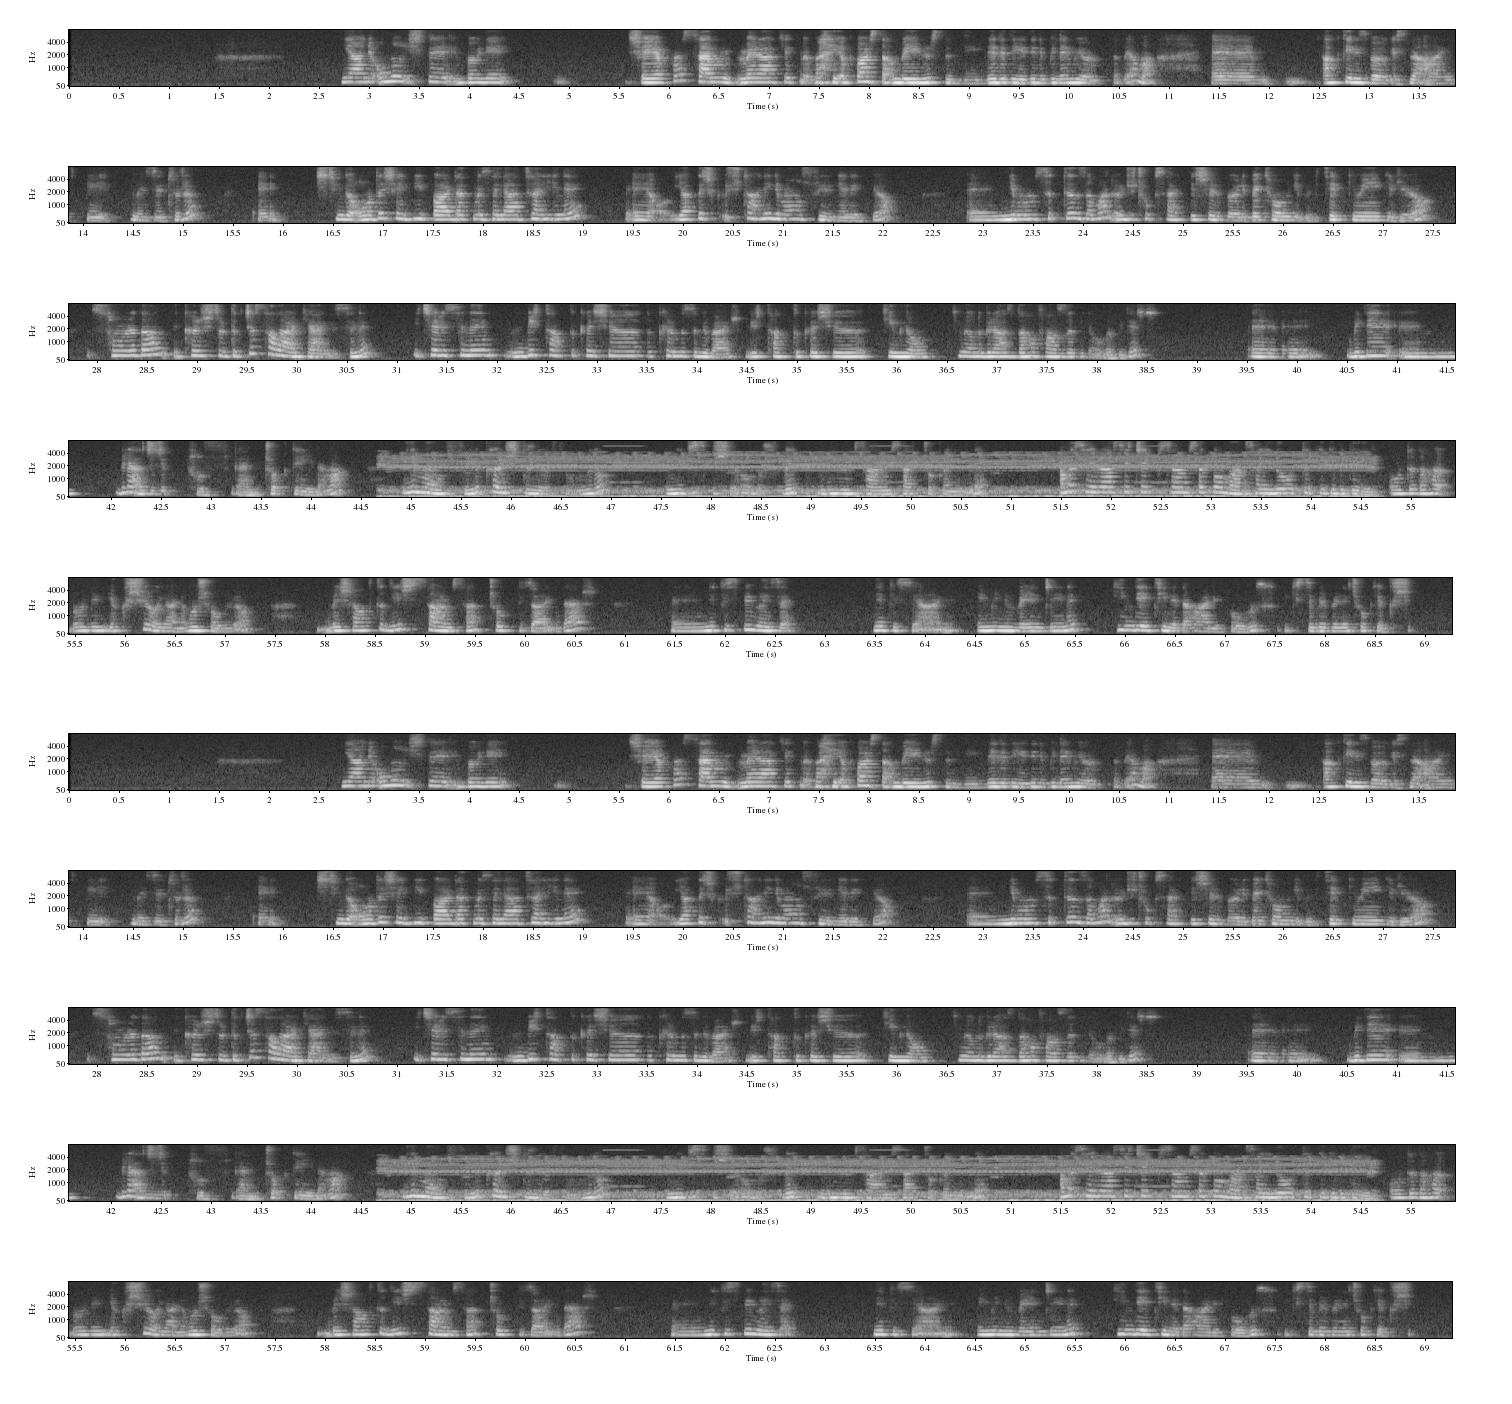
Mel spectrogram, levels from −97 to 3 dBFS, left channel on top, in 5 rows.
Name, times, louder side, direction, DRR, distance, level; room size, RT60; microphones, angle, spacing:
voice 1, 2.7-4.4 4.9-5.0 5.6-15.1 15.7-16.0 16.3-19.0 19.4-22.1 22.8-27.5 27.9-30.8 31.2-38.6 39.5-40.2 40.5-41.7 42.0-44.3 44.9-47.0 47.5-50.8 51.5-57.2 57.6-57.7 57.9-60.7 61.5-62.7 63.5-65.5 65.9-68.8, left 3 dB, 30° left, 0.4 m, -19 dB
sound 1, 44.6-54.6, equal, 5° right, 1.4 m, -26 dB
3.2 x 2.5 x 2.3 m
head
